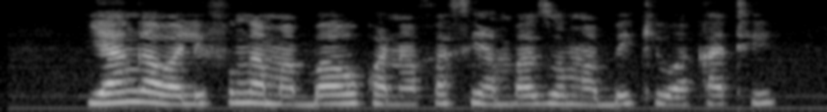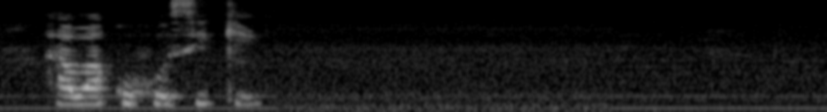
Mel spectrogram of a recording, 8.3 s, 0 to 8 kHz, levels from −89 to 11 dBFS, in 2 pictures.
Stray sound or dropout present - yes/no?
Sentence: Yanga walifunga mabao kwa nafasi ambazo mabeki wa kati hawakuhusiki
no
